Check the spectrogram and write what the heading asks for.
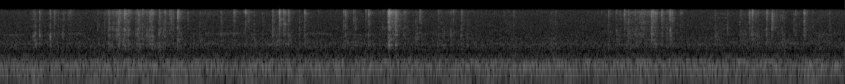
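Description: Plastic bag of shredded cheese crinkling and rustling in irregular bursts as it is pulled and worked at to open it, over a steady low hum.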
